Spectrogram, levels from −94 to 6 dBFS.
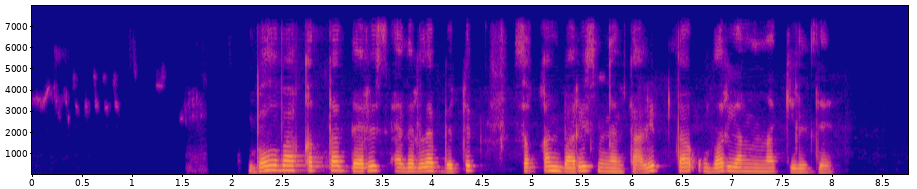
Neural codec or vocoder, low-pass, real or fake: codec, 44.1 kHz, 7.8 kbps, DAC; 7.2 kHz; fake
